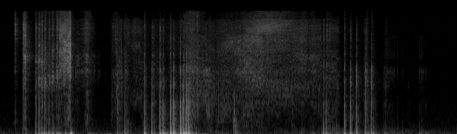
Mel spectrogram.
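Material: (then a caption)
Paper. Red-nailed hands rub and turn the glossy paper pages of a large open paperback art book one after another. Soft papery rustles and crisp swishes come with dull low thumps as the pages are handled, then a longer airy slide as a page sweeps over before a few more quick rustles fade to quiet.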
